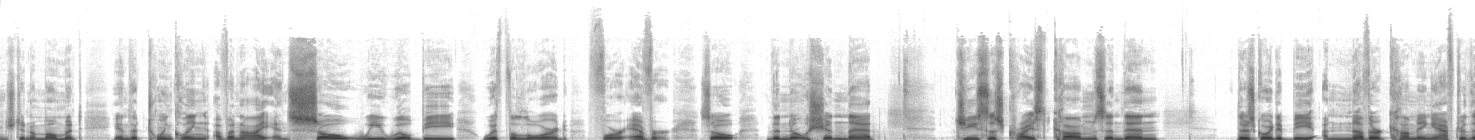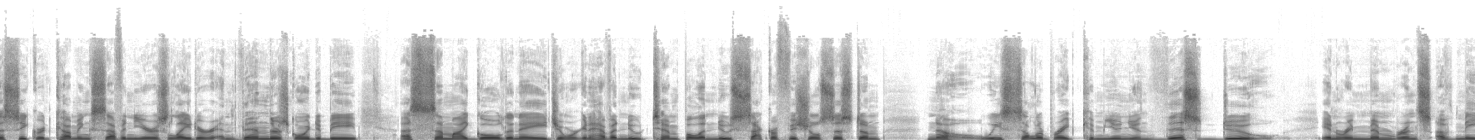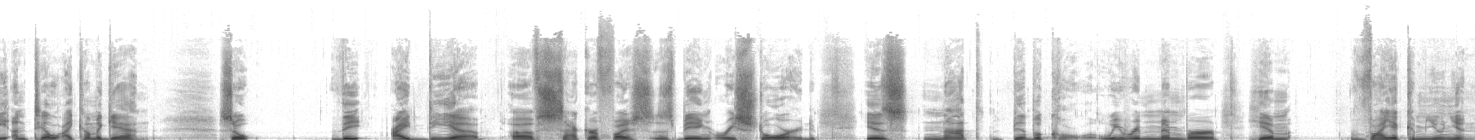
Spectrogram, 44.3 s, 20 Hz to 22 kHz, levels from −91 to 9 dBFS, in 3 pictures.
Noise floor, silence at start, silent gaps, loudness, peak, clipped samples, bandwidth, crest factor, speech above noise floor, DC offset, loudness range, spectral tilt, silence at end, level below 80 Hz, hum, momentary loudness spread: -69 dBFS; 0 s; none; -21 LUFS; -4 dBFS; under 0.1%; 17.5 kHz; 18 dB; 49 dB; under 0.1%; 3 LU; -4.5 dB/octave; 0.05 s; -68 dBFS; none; 9 LU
